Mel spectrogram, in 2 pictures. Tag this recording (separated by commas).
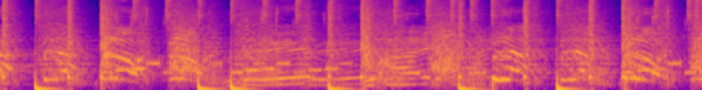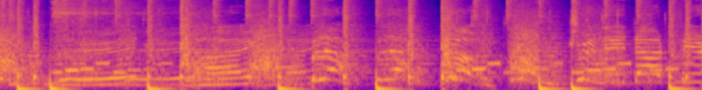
Pop music, Music, Happy music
